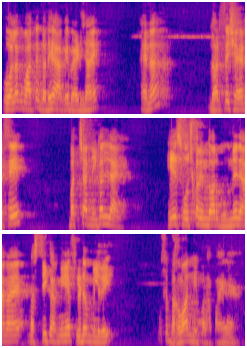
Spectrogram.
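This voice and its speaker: A man's voice: a little high, moderate pace, long pauses, highs cut off. A man teaching English grammar in a coaching lecture, chatty and scolding as he acts out his students.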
